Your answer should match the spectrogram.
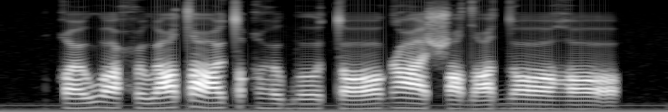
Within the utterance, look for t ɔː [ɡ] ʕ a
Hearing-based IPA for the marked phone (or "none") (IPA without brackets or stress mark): ɡ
